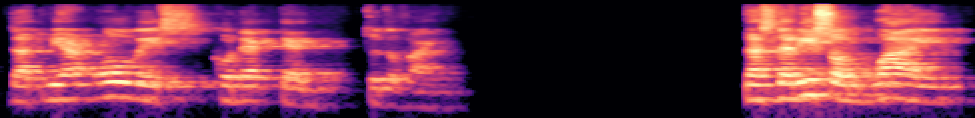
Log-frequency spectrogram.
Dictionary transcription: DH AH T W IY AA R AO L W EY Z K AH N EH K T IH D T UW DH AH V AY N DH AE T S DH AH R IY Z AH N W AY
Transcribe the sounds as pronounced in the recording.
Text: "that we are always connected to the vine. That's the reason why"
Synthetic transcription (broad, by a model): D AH T W IY AA R AO L W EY S K AH N EH K T IH D T UW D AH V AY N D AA T S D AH R IY S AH N W AY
